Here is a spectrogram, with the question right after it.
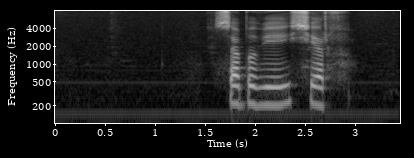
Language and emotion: Russian, neutral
